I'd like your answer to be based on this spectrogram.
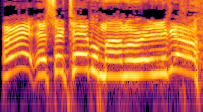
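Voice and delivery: silly put-on voice, high and loud.

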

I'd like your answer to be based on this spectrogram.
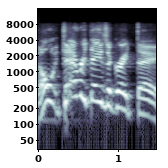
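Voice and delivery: put-on jolly voice, catchphrase-style delivery. Quoting a colleague's catchphrase in his voice: Ben Solak voice. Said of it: "That's a great Solak voice".

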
